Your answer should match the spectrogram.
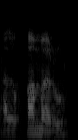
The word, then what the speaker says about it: القمر: No such assimilation takes place with the lunar letters. For example, al-qamaru is pronounced al-qamaru.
